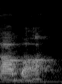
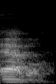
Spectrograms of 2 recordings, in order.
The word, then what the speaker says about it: Abba: It's not aba. It's aba. That's how you say it in the Hebrew.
